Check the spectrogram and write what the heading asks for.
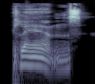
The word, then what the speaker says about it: plans: La A de esta palabra se pronuncia con un sonido de inglés que es una combinación entre el sonido E y el sonido A. Plans, plans.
